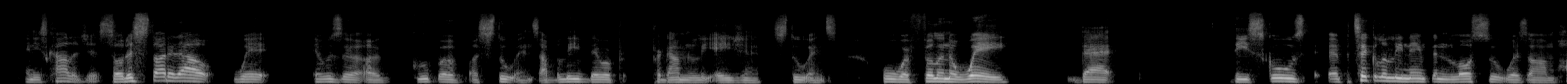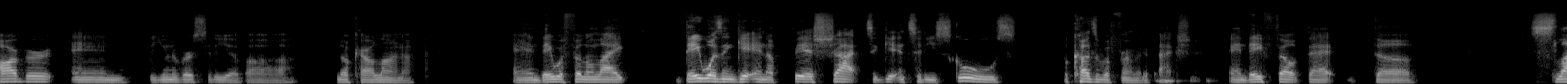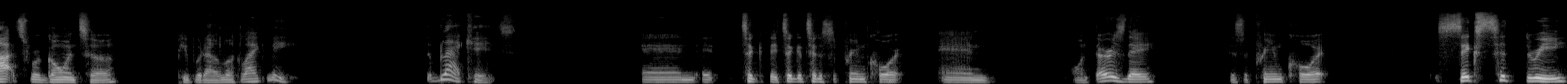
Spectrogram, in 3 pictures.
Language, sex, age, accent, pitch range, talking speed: English, male, 20-39, American, 105-130 Hz, 130 wpm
